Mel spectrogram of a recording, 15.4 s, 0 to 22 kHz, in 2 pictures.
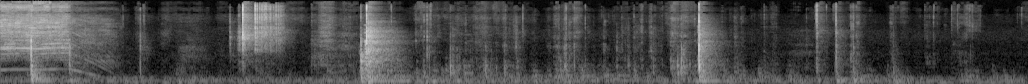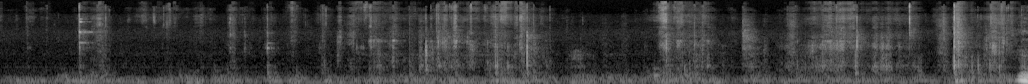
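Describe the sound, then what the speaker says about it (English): A screwdriver backs out small screws inside a Dell Precision 5480 laptop, giving faint scattered clicks and ticks with a few sharper knocks over quiet. "Unscrew these two screws."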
